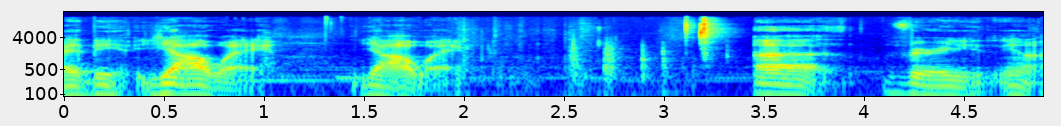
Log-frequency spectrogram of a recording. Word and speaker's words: Yahweh: hebrew it is called it would be pronounced yahweh uh jehovah is a a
